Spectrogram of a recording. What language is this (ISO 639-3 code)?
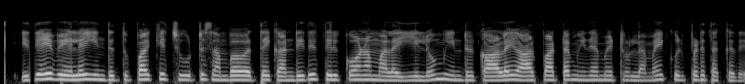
tam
